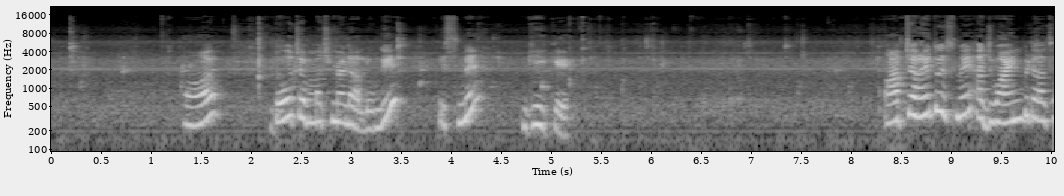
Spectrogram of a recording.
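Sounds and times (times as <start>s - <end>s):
woman speaking: 1.3s - 5.3s, 8.3s - 10.0s.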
